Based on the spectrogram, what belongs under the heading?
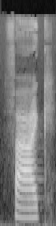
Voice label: "fag", english, Ireland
